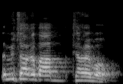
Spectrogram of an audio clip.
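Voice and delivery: high emphatic no, then rushing on; eager interruption. Retold or imitated. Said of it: "It's like".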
